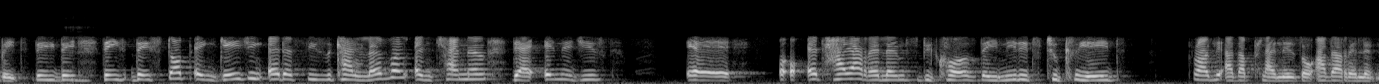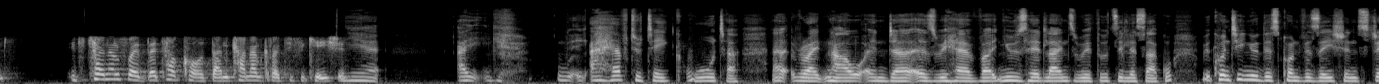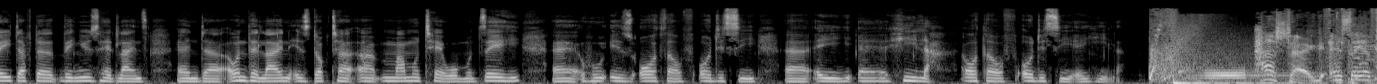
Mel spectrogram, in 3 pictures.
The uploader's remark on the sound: Guest (phone)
